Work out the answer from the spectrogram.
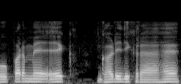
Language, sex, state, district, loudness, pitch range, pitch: Hindi, male, Jharkhand, Garhwa, -16 LUFS, 120-130 Hz, 125 Hz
